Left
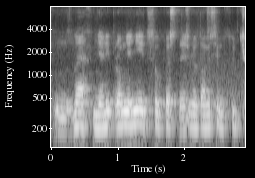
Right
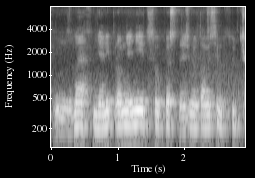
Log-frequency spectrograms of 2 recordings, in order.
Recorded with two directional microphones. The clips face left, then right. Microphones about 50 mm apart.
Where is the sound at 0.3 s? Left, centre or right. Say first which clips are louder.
Even; left.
